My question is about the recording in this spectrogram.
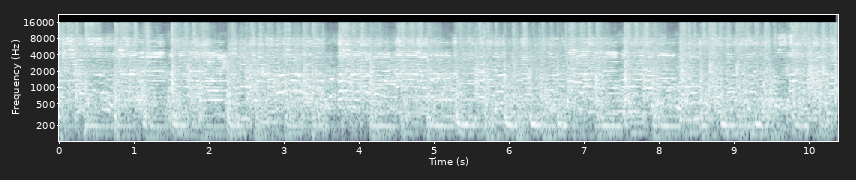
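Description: Live band music: flute and violin playing over a drum kit in a steady, busy rhythm.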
